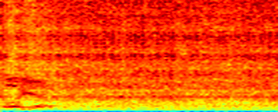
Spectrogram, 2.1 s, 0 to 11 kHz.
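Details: 2005 Toyota Matrix radiator fan after replacing the noisy, vibrating fan motor that had play in it; engine running with AC on. Steady, even airflow rush with no wobble, buzz or rubbing tick: new fan spinning smoothly, normal cooling fan operation.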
